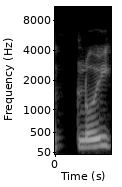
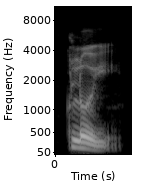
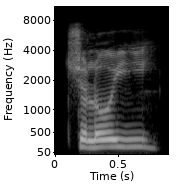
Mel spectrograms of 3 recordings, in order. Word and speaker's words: Chloe: क्लोई की spelling देख लीजिए आप, CHLOE, क्लोई। अब इसको आप चलोई तो नहीं पढ़ेंगे, क्लोई है ये।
